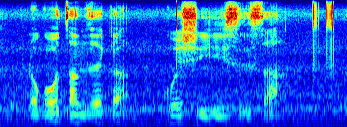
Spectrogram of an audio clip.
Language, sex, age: Tsonga, male, 21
